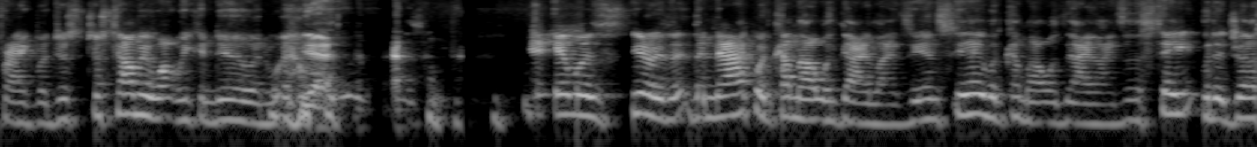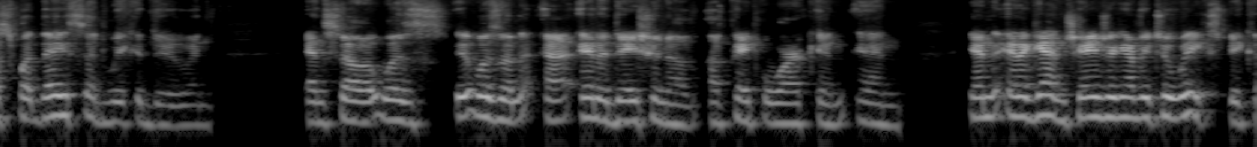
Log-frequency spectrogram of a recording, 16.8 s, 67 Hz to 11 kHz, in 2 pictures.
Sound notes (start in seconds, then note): 1.0 chuckling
